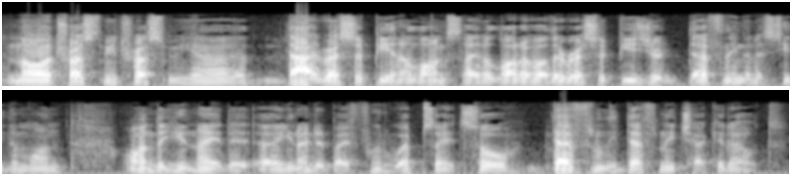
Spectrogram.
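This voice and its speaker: A man's voice: on the low side, flat delivery, brisk, smooth. A young man from Canada co-hosting a casual podcast, friendly and prone to repeating himself and restarting his sentences. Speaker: podcast co-host.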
